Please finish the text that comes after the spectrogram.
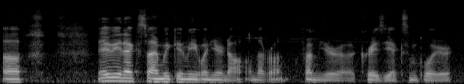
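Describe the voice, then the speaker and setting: A man's voice: fairly low pitch, fairly quick, lightly acted. A man playing an awkward, friendly ghost in an audio drama, speaking in a hesitant, casual way. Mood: gentle, awkward. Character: awkward, gentle, friendly male faceless ghost.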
